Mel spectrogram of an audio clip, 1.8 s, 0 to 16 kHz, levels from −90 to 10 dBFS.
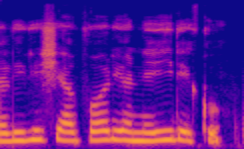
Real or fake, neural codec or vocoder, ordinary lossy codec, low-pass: fake; vocoder, 44.1 kHz, 128 mel bands, Pupu-Vocoder; none; 14.4 kHz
